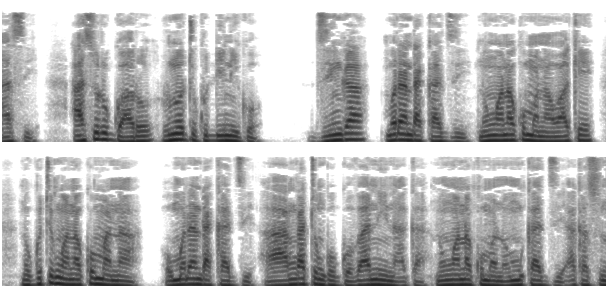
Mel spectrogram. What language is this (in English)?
Shona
